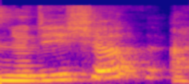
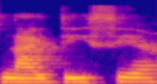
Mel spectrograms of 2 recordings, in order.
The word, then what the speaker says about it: Nidia: certainly not least is nadisha Hernandez um and let me get you spotlighted here um but go for it yes um first I pronounce my name for everyone my name is Nidia her name oh I'm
